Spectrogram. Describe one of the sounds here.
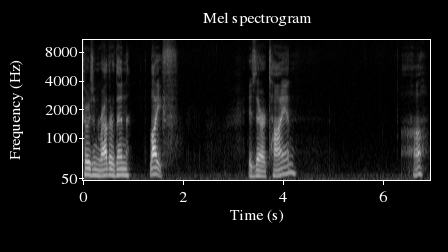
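A man speaks calmly and closely, reading out in short phrases.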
